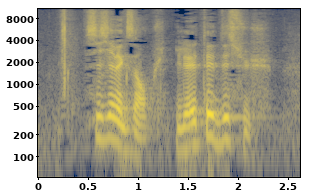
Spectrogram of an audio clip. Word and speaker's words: déçu: Alors, par défaut, le C devant le U se prononce durement, se prononce que, c'est-à-dire avec un U, ça fait Q. Mais là, on veut que ça fasse SU, donc on rajoute une cédille.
